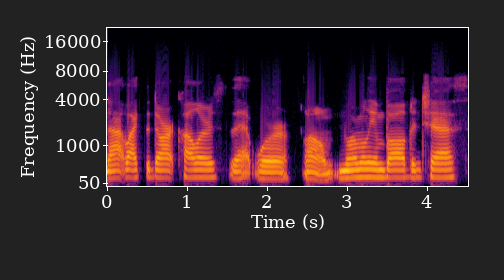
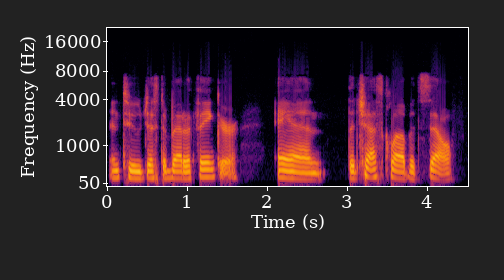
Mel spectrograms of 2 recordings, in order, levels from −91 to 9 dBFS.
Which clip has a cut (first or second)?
first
